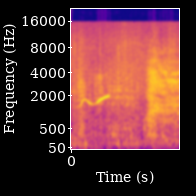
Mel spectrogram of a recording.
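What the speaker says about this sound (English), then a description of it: "I'm just going to enter just like the call off whistle" A short rising whistle is blown as a call-off signal during dog training, clear and fairly close, followed by a faint rushing noise.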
